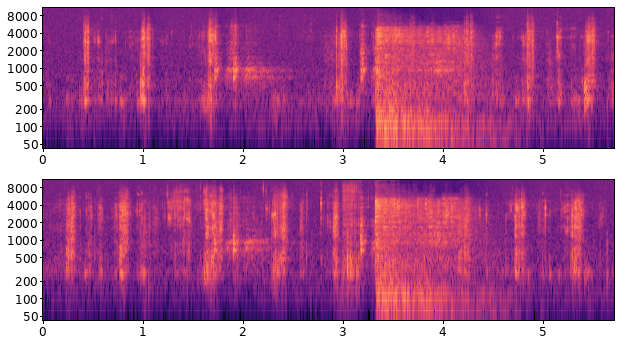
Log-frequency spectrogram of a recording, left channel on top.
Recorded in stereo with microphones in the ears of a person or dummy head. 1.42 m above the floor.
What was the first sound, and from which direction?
An alarm clock, 40° right (ahead or behind).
